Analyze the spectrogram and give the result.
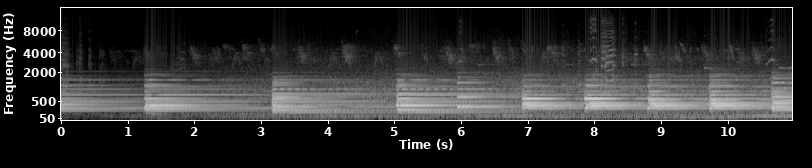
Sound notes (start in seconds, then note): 0.0 chickens squawking; 2.3 birds chirping; 6.2 chickens clucking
